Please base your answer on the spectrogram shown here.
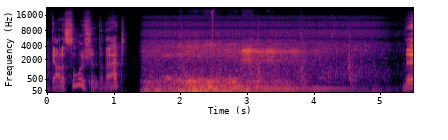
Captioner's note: age transition sound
